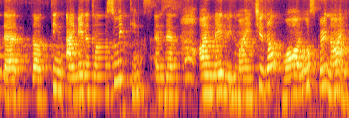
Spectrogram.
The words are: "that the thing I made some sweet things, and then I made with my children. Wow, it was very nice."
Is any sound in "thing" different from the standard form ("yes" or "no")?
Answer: yes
